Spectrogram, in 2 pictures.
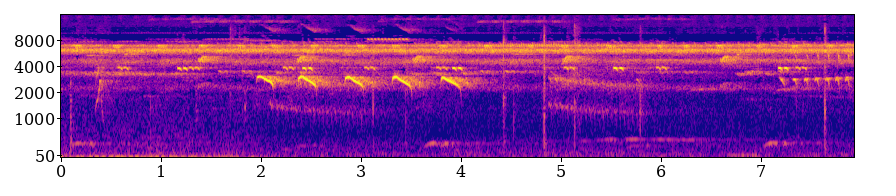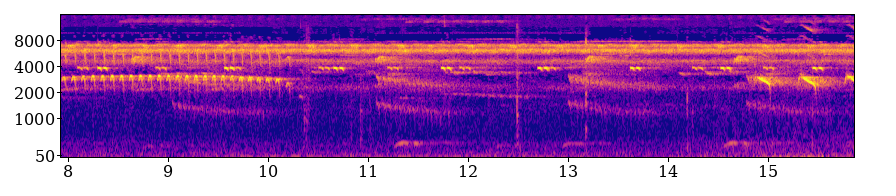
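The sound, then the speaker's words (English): Amazon rainforest ambience: a dense, steady, high-pitched drone of insects runs throughout, with repeated bird calls and chirps recurring every few seconds above it. “I've noticed that the tropics are very loud. If we listen to the Amazon, for example.”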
